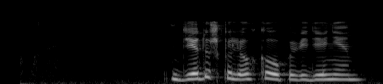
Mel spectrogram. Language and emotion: Russian, neutral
